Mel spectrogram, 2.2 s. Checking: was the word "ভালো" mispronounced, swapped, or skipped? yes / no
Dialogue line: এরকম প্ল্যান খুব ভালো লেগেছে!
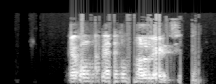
no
